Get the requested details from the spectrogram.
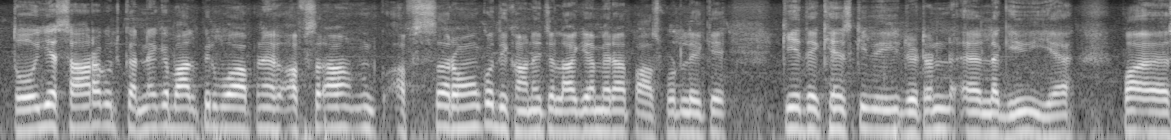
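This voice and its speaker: A young man recounts a trip in loose, meandering vlog talk, stopping often on fillers and starting sentences over. His voice sits a little high for a man. Birds and passing traffic come through clearly behind him outdoors. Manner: rambling, hesitant, with many fillers and restarts. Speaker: vlogger. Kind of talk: casual travel storytelling. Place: outdoors at a roadside border crossing.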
